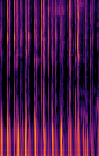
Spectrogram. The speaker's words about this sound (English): Can we give a little golf clap for our Lithuanian listener? Yeah. Let's give a golf clap.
